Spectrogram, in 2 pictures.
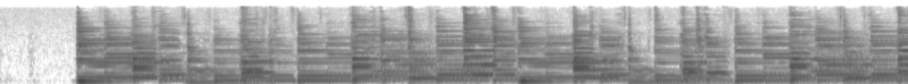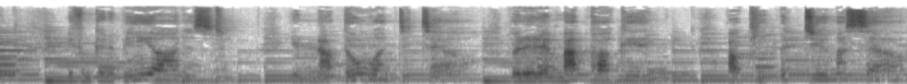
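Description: Solo acoustic guitar starts a song about a second in, playing a repeating figure of notes. A woman's singing voice joins about halfway through, over the guitar.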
